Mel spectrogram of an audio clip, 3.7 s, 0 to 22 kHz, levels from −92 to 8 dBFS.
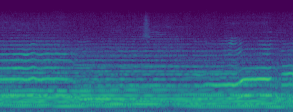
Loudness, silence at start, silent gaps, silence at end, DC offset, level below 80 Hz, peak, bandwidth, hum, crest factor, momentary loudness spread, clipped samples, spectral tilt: -27 LUFS; 0 s; none; 0 s; under 0.1%; -58 dBFS; -12 dBFS; 14 kHz; none; 14 dB; 7 LU; under 0.1%; -5.5 dB/octave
